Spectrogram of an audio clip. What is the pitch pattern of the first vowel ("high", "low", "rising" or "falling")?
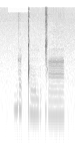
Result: falling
